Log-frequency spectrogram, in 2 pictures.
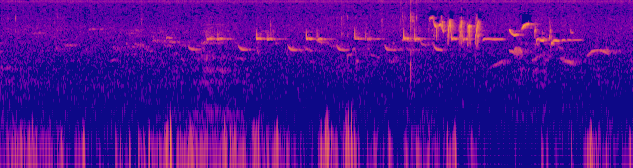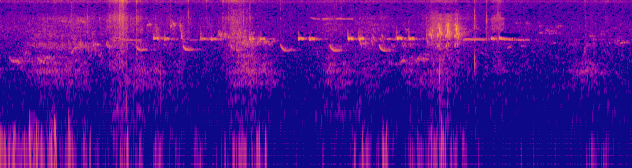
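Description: Faint songbird song: two runs of quick, repeated high chirps, each lasting about five seconds, over irregular low rumbles.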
